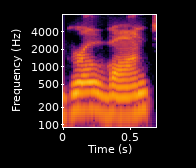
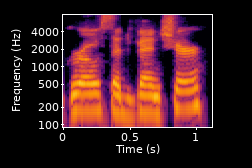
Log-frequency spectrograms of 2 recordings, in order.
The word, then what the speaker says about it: Gros Ventre: It's called the Grovant, and it's spelled, well, it's French, it, but they said gross adventure. That's what they're like. We're going to the gross adventure.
